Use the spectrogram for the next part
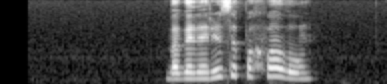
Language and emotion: Russian, positive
